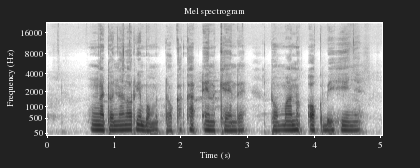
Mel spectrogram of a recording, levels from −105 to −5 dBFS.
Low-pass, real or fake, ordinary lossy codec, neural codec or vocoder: none; real; none; none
